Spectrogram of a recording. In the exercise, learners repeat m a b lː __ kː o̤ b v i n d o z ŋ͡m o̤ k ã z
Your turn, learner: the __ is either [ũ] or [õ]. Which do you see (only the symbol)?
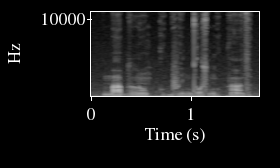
õ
